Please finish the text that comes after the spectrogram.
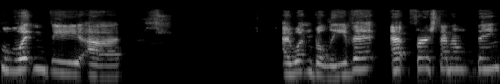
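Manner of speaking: high, tearful crying voice, breaking up. Imagining getting the donor phone call, crying, voice breaking. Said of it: "I'm I'm crying now".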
